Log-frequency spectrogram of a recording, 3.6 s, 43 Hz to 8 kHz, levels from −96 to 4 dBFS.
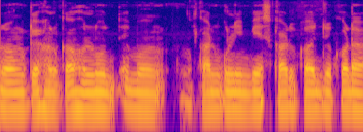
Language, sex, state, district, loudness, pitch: Bengali, male, Odisha, Khordha, -16 LUFS, 105 Hz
